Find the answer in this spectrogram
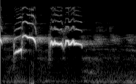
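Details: Oriental magpie-robin giving a brief fragment of provoking song aimed at other magpie-robins: two or three loud, clear whistled notes swooping up and down, lasting under a second, then quiet.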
